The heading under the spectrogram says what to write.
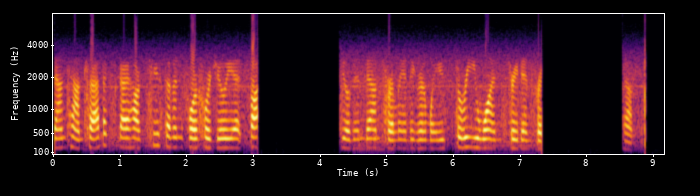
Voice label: Airports 122.7, Radio; KSTE

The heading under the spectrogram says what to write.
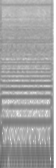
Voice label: Aviation 121.5 Emergency

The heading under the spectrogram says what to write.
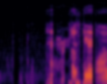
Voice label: Police Sheriff Dispatch

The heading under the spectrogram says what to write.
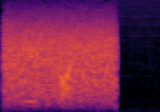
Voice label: Aviation 122.7; KSTE

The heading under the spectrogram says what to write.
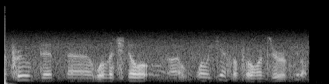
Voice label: Airports 122.7, Radio; KSTE

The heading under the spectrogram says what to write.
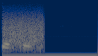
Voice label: Aviation 121.5 Emergency

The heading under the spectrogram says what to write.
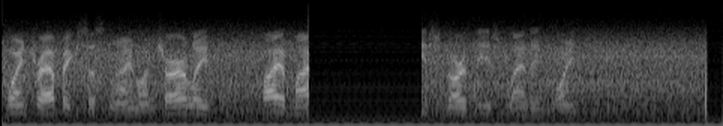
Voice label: Aviation 122.7; KSTE

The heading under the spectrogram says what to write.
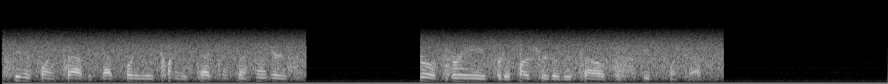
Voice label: Aviation 122.7; KSTE

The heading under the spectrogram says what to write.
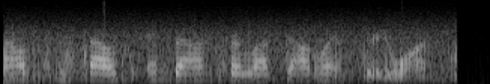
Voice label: Aviation 122.7; KSTE

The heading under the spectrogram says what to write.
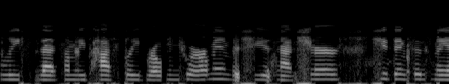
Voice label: Police Sheriff Dispatch

